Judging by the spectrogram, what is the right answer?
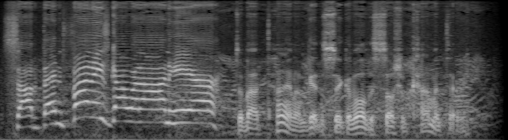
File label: commentary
